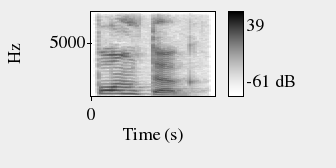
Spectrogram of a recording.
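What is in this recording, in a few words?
"помтӧг" Komi, female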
